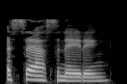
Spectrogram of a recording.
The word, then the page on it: assassinating: British English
